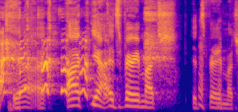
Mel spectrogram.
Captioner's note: laughs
